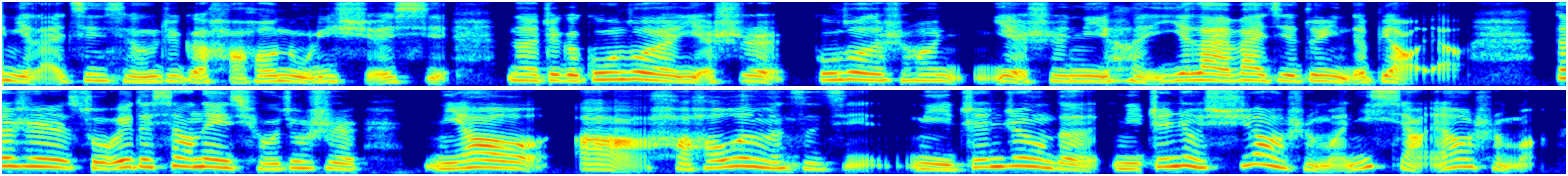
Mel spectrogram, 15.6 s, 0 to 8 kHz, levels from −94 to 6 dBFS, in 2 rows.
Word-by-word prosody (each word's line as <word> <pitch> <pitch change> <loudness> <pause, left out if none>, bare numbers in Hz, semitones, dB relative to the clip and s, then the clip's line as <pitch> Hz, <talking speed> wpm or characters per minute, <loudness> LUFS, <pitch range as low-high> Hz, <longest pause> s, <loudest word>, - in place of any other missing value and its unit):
你 195 -6 0
来 - - -8
进 210 +4 -4
行 180 -3 -3
这 190 0 -5
个 - - -1
好 - - -5
好 190 +1 -1
努 185 -5 0
力 175 +4 -4
学 185 -4 -4
习。 305 - -6 0.2
那 215 -2 -2
这 215 +1 0
个 200 -1 +2
工 245 +4 +2
作 235 -6 +4
也 170 -2 0
是， 190 +3 -3
工 235 0 0
作 250 -1 +4
的 220 - +1
时 220 -1 -8
候 210 0 -3 0.3
也 350 - 0
是， 195 - -6
你 190 -2 0
很 200 -3 -5
依 225 - 0
赖 230 -3 +4
外 225 -1 +1
界 200 0 -1
对 200 0 0
你 - - 0
的 - - -1
表 - - +1 0.2
扬。 455 - -6 0.5
但 295 -1 +5
是 280 -3 +4
所 230 -3 -2
谓 240 +5 +4
的 270 - +2
向 275 +1 +2
内 265 -3 +5
求 225 -5 -4
就 230 +4 -2
是， 205 -5 -4 0.3
你 200 - -2
要， 240 0 +4
啊， - - +1
好 - - -3
好 240 0 -1
问 285 +1 +4
问 225 -1 0
自 200 -4 -9
己， 310 - -12
你 195 - -1
真 260 +11 +1
正 285 -3 +3
的 185 -7 -2
你 200 -1 -2
真 275 +8 +2
正 295 -4 +4
需 260 +6 -2
要 340 -7 +4
什 220 - -9
么？ 305 0 -5
你 - - -2
想 280 0 -2
要 265 +2 -1
什 270 - -8
么？ 355 +5 -9
225 Hz, 275 characters per minute, -23 LUFS, 195-265 Hz, 0.5 s, 但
